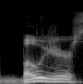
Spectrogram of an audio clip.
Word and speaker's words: Bossier: I think I called I have to go on to YouTube just any video to see the pronunciation of certain words and that's how it's bossier's Bossier City Bossier City although we could have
